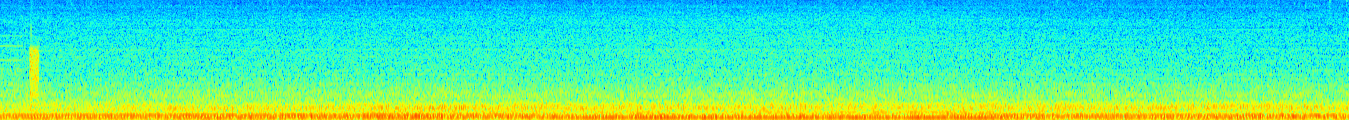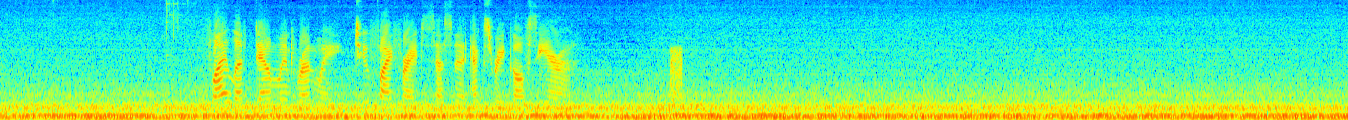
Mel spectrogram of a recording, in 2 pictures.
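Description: A small propeller plane's engine drones steadily in flight.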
